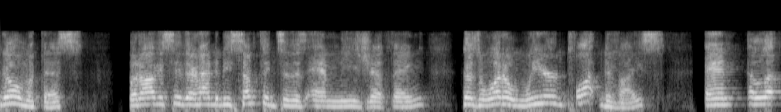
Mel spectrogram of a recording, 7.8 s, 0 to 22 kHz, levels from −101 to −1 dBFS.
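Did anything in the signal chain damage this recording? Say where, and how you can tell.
Yes. Speex codec stage, throughout: hoarse speech with nothing above 7.7 kHz fits a bitrate near 6 kbps, starving the excitation of bits.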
